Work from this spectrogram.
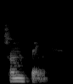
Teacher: le son G et le son T se rencontrent et le son G, donc, est omis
